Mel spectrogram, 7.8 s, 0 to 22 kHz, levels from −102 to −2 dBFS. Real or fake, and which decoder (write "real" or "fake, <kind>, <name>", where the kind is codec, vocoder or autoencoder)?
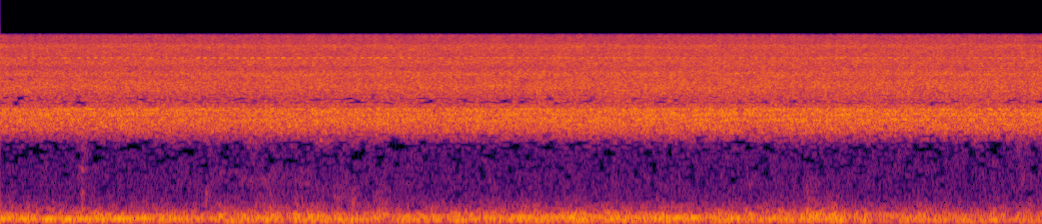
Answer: real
